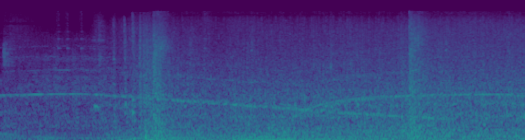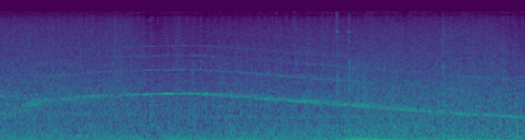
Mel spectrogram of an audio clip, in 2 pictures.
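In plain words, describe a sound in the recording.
A heavy vehicle's engine rumbles as it drives along.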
